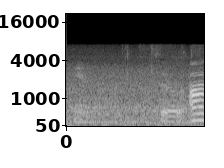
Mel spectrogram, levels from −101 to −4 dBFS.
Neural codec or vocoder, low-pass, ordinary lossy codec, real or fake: none; 7.2 kHz; none; real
